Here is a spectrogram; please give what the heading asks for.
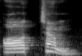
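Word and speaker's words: autumn: जैसे कि ऑटम, देखिए यहाँ एम के बाद एन है तो इनको नहीं पढ़ेंगे।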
